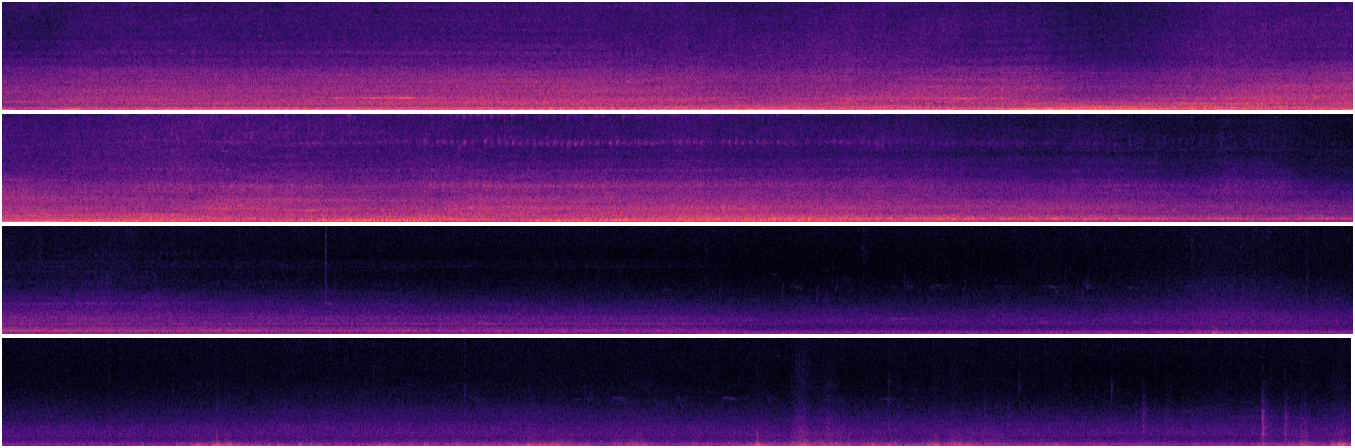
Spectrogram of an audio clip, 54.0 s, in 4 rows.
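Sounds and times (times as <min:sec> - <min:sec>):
diesel engine drone: 0:00.0 - 0:35.8
wheels rushing on rail: 0:00.0 - 0:54.0.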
